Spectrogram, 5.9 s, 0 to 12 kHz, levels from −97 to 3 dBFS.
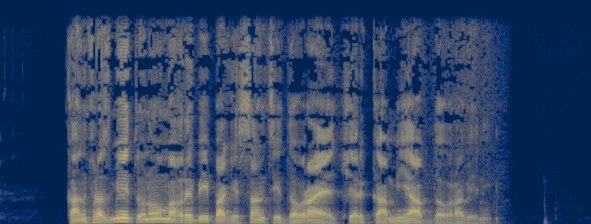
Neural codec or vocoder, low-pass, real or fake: none; 10.8 kHz; real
